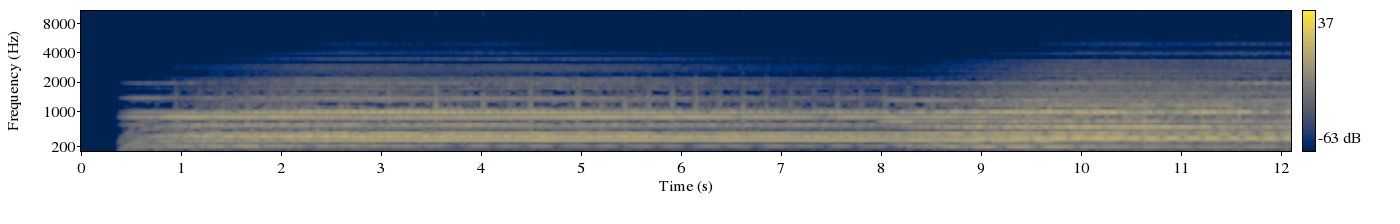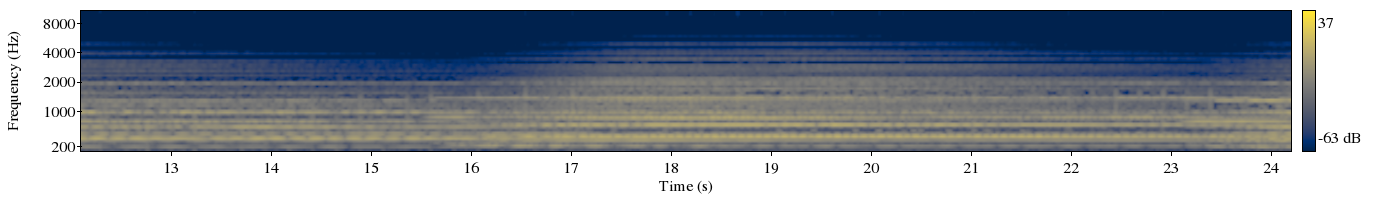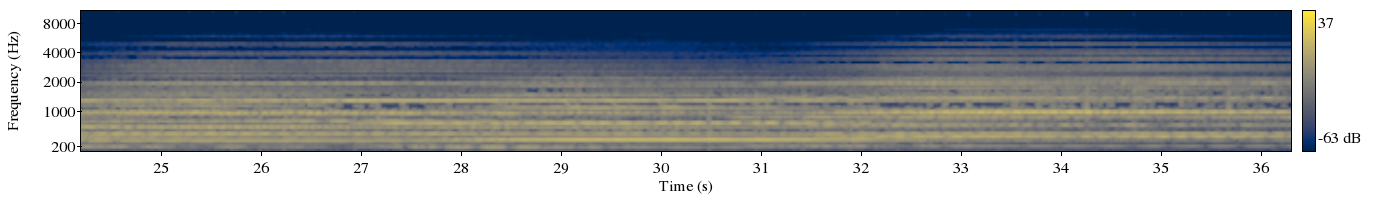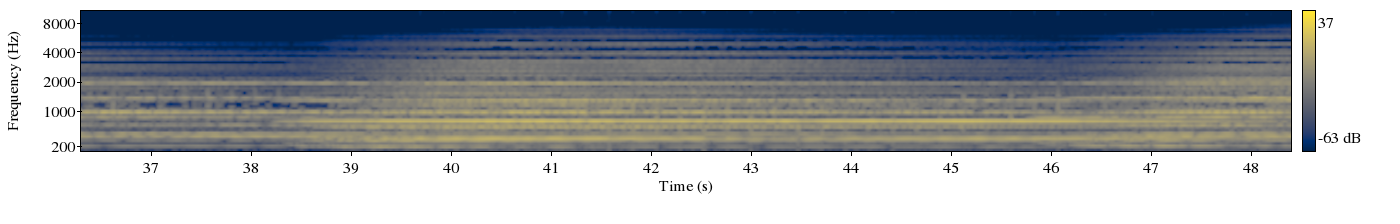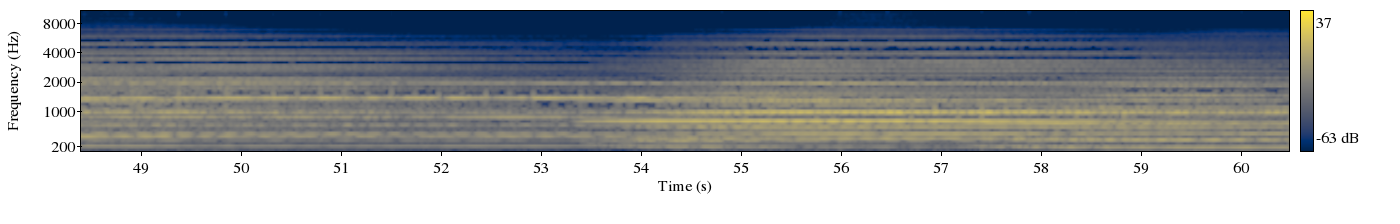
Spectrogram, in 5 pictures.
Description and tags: atmo pad
Three pads combined.
Reason 9.
ambient, atmo, atmosphere, atmospheric, electronic, hypnotic, pad, secret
